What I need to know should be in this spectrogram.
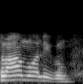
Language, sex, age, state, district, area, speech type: Kashmiri, male, 18-30, Jammu and Kashmir, Kulgam, urban, conversation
